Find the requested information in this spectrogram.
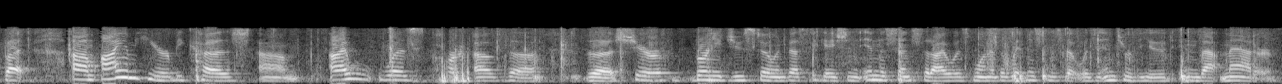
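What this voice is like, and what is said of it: Slightly hoarse voice. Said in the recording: “I'm a little bit under the weather today, so I sound a little hoarse.”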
